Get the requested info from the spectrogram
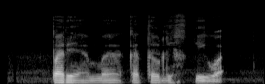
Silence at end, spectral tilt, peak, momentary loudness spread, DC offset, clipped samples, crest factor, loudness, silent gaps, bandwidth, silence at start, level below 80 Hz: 0.45 s; -8 dB/octave; -2 dBFS; 9 LU; under 0.1%; under 0.1%; 22 dB; -23 LUFS; none; 11 kHz; 0.55 s; -42 dBFS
